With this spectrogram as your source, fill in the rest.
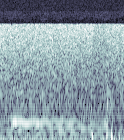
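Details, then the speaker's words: Egophony: when the patient says "E" over an area of consolidated lung, as in pneumonia, it sounds like a muffled, nasal, bleating "A" through the chest wall, compared against the healthy side. "when egophony occurs if the patient says II the letter will sound like a because there is transmission of the higher frequencies or formants"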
